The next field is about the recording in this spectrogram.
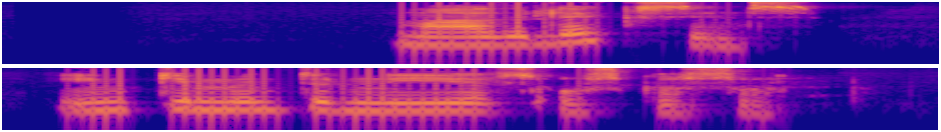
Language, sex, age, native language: Icelandic, female, 40-49, Icelandic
